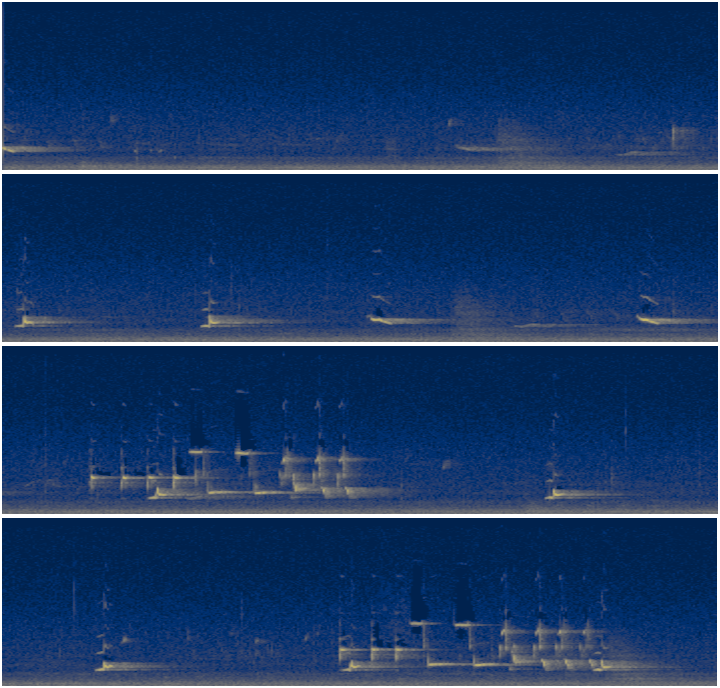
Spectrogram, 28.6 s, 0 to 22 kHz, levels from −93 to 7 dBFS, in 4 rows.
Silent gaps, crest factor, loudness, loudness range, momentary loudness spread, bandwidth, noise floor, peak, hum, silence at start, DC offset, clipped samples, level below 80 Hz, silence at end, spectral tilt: none; 22 dB; -25 LUFS; 23 LU; 27 LU; over 20 kHz; -50 dBFS; -12 dBFS; none; 0 s; under 0.1%; under 0.1%; -58 dBFS; 0.1 s; 0 dB/octave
